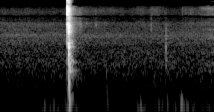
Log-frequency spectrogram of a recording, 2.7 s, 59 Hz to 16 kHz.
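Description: A single arrow released on a 91-yard downhill shot at a 3D Dall sheep target on an outdoor archery course gives one sharp, loud snap, followed by quiet outdoor ambience with a faint distant thud.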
